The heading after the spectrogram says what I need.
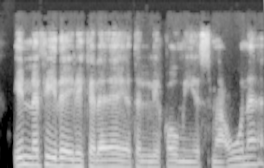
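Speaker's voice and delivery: ordinary talk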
